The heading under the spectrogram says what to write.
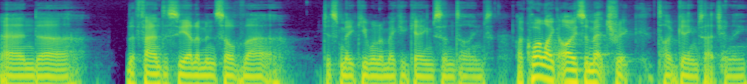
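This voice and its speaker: A man with a British accent, very deep low pitch and a dark, mellow tone, at a fairly quick pace with fairly even intonation and very even loudness. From Britain. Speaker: podcast co-host. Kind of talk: casual chat.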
